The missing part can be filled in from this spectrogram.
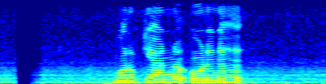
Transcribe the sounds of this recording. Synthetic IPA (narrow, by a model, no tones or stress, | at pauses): boɾukijanːəʔoːnenæɦæʔ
